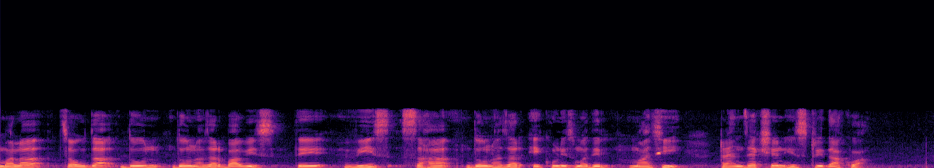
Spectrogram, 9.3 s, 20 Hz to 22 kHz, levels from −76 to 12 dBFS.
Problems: background sounds at intervals, continuous background conversations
